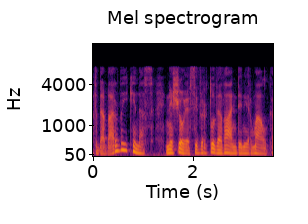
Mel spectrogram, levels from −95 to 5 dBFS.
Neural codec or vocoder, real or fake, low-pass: codec, 16 kHz, 2 kbps, FunCodec, trained on Chinese and English, 25 frames a second; fake; 7.2 kHz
